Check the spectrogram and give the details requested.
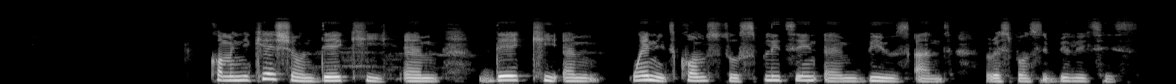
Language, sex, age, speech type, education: Nigerian Pidgin, female, 15-29, spontaneous, secondary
